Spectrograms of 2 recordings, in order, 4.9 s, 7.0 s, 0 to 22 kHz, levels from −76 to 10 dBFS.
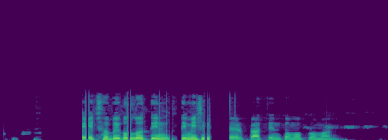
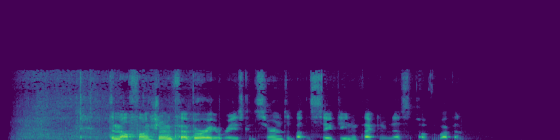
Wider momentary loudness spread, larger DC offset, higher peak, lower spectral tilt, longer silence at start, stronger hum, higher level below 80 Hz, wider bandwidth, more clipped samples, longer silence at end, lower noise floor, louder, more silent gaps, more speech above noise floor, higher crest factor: second, 10 LU vs 20 LU; neither; about the same, -2 dBFS vs -2 dBFS; first, -6.5 dB/octave vs -5 dB/octave; first, 0.4 s vs 0.25 s; neither; first, -48 dBFS vs -60 dBFS; second, 7.4 kHz vs 11.5 kHz; neither; second, 0.5 s vs 1.3 s; second, -47 dBFS vs -78 dBFS; about the same, -17 LUFS vs -18 LUFS; first, 0.58-0.89 s, 0.95-1.01 s, 2.76-2.80 s vs none; second, 31 dB vs 60 dB; about the same, 16 dB vs 18 dB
